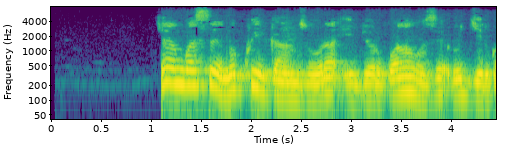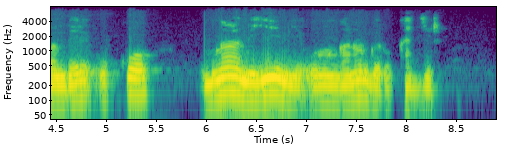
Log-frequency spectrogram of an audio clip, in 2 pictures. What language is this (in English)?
Kinyarwanda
